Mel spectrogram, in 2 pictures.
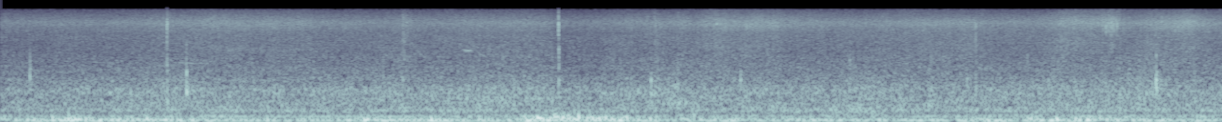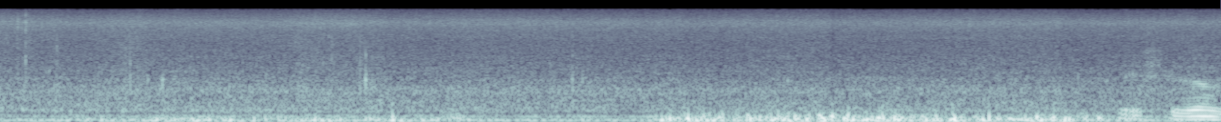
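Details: Wild honey bee swarm on a farm in Washington, a new queen having left the nest with many workers to seek a new home, clustered in a tree; dense low droning hum throughout, louder after nine seconds, with some wind.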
